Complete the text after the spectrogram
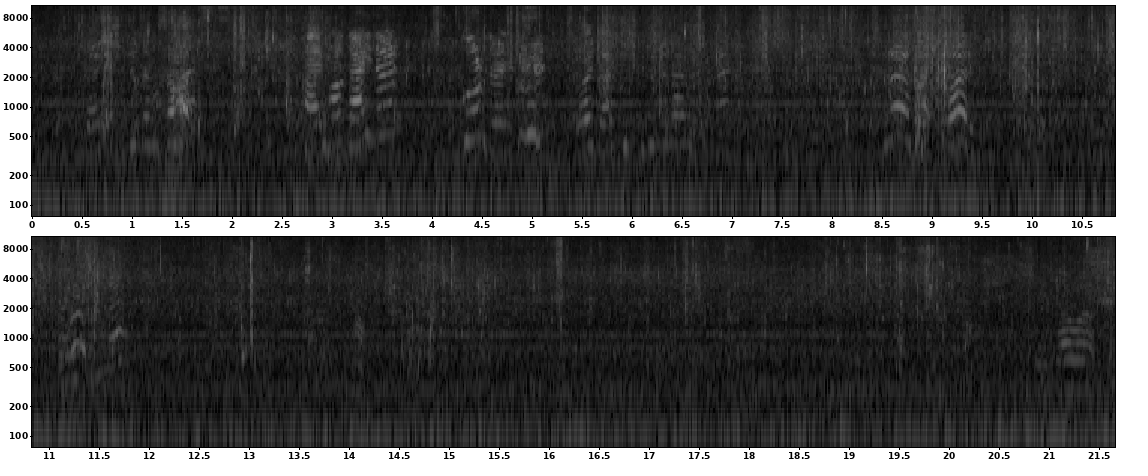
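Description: Water splashes as a boy wades through a shallow stream.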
